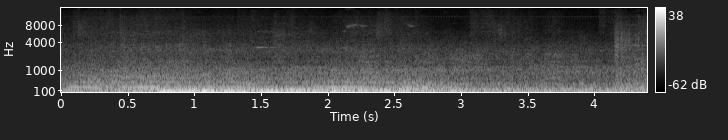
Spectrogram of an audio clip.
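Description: Low, steady mechanical rumble with a hum, typical of an elevator car in motion; it swells about a second in and the hum fades near the end.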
